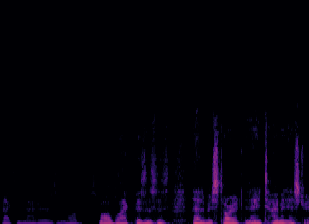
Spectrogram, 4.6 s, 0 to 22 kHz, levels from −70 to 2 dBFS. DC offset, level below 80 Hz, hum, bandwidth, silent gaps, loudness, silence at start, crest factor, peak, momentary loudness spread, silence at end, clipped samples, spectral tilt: under 0.1%; -74 dBFS; none; 11.5 kHz; none; -39 LUFS; 0.05 s; 18 dB; -22 dBFS; 21 LU; 0 s; under 0.1%; -4.5 dB/octave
